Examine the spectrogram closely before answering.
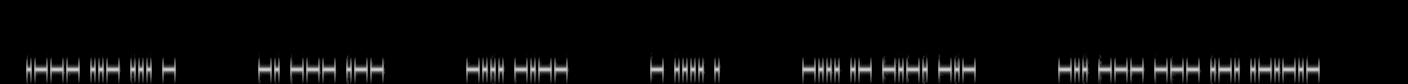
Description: Morse code, heard as a keyed tone, about 32 wpm, 700 Hz. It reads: JUST NOW BY THE BACK DOOR.
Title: 3x Word-Spacing - Sentences from Top 300 Words - 30wpm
